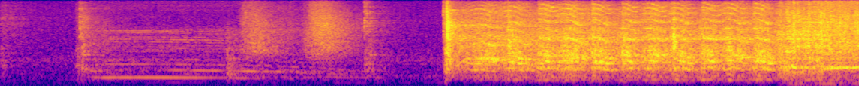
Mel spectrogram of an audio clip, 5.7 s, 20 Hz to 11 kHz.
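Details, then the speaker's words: Jeep 4.0 after low-oil-pressure repair with oil pump primed with petroleum jelly: cranks, catches quickly and settles into steady idle, no more loud rattle, about 60 psi oil pressure; sounds healthy. "good oh that's much better and we've got oil pressure wow that sounds much better"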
